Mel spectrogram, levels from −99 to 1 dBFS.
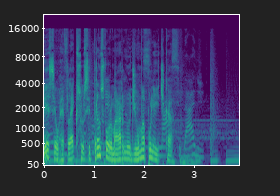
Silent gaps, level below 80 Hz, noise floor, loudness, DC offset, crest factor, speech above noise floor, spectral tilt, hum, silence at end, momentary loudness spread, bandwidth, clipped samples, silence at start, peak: none; -52 dBFS; -53 dBFS; -29 LUFS; under 0.1%; 16 dB; 25 dB; -5 dB/octave; none; 0 s; 19 LU; 16 kHz; under 0.1%; 0 s; -14 dBFS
